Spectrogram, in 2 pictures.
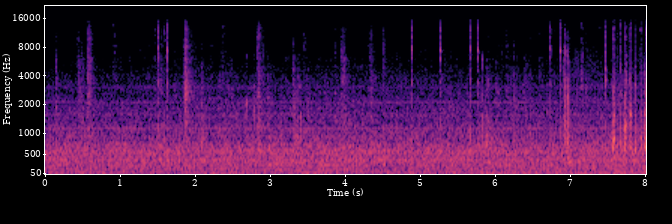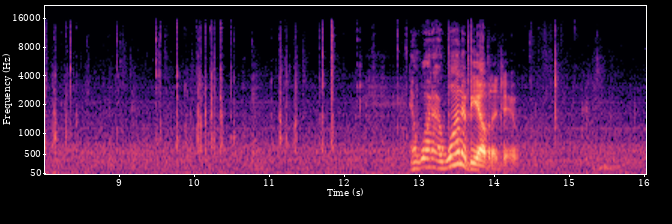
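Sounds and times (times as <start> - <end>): keyboard typing: 1.5 - 2.0, 4.8 - 13.0.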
